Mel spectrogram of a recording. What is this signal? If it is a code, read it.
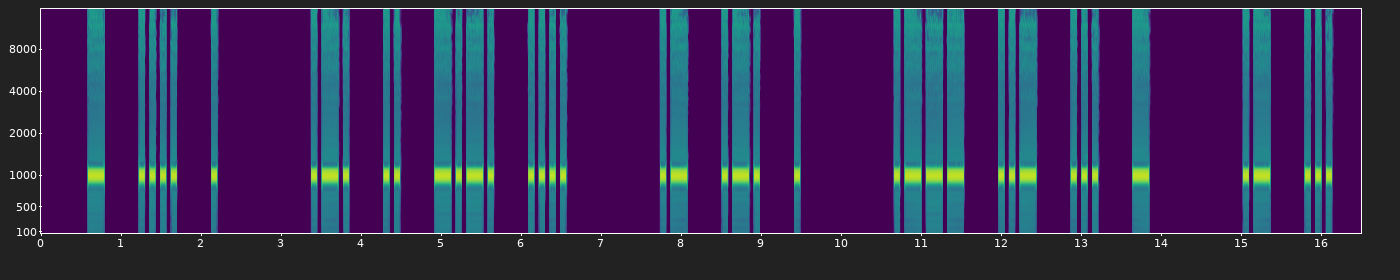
Morse code, heard as a keyed tone, about 18 wpm, spaced as for 12 wpm, 1000 Hz. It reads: THE RICH ARE JUST AS
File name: qotdfiles / 12wpm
